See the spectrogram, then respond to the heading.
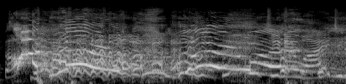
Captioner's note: laughing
